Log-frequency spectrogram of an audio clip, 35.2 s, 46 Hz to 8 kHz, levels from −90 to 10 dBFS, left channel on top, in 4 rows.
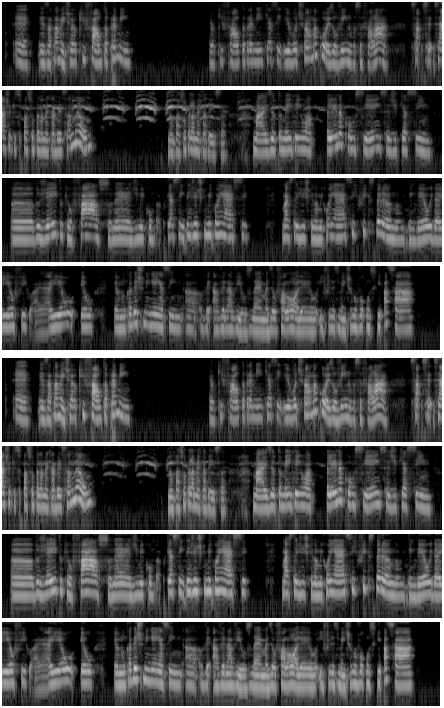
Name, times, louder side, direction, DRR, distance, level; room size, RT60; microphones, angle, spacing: voice 1, 0.2-2.6 4.1-7.7 8.2-10.6 12.1-13.3 13.6-15.0 15.3-17.4 17.8-22.5 23.2-28.2 28.6-34.6, right 5 dB, 70° right, 0.4 m, -32 dB
Bird, 9.2-13.2 13.5-13.9 14.2-14.5 14.8-15.2 15.6-15.7, left 12 dB, 75° left, 0.3 m, -39 dB
2.8 x 2.2 x 2.4 m
head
